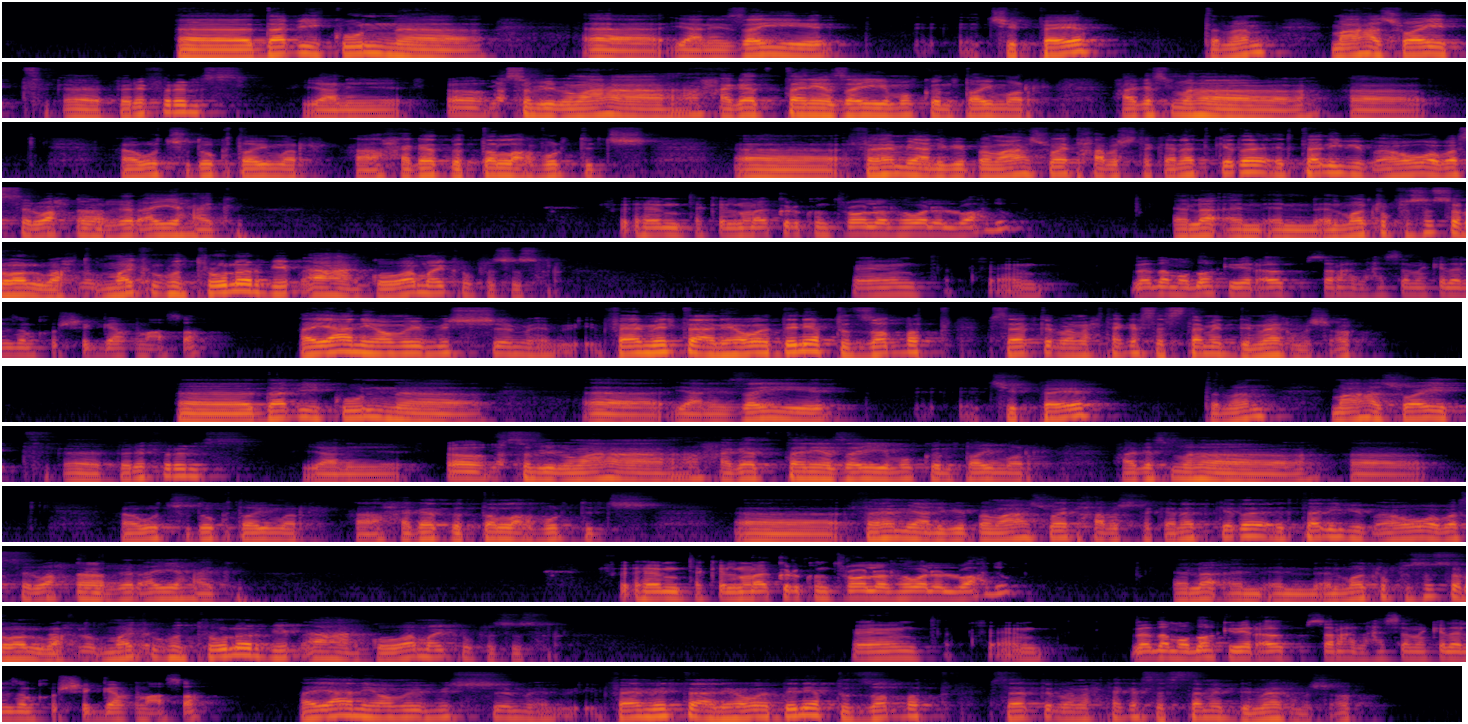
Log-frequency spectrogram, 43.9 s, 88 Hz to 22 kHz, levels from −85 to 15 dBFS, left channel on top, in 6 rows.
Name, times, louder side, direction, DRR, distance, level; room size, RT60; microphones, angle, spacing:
voice 1, 0.9-2.6 2.9-4.2 4.8-5.5 6.0-8.5 8.8-9.3 9.8-14.4 14.9-23.0 27.8-32.0 38.1-41.2 41.5-43.4, left 3 dB, 55° left, 0.7 m, -25 dB
voice 2, 25.0-27.0 29.7-29.8 33.5-33.9 34.2-34.5 34.9-37.6, right 2 dB, 30° right, 0.6 m, -26 dB
12.5 x 11.5 x 4.2 m
head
